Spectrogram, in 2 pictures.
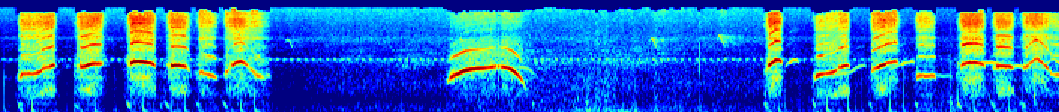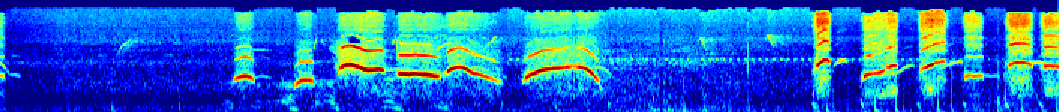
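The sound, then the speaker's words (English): Whistled speech from the mountains of Mexico: sharp, pitch-gliding whistles sound out in quick bursts and phrases, alternating with short pauses, like a whistled conversation carrying clearly through open air with faint background hiss. “In the mountains of Mexico, whistled speech is a vital form of communication.”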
